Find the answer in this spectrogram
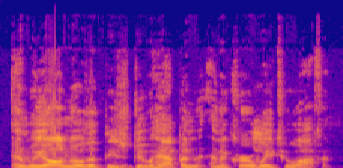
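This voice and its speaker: With an Upper Midwest US accent, a man with a fairly high pitch speaks at a moderate pace. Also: very clean recording, silent background. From northeastern Wisconsin. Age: 70s. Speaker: member of the public giving testimony. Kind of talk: public hearing testimony. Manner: formal.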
